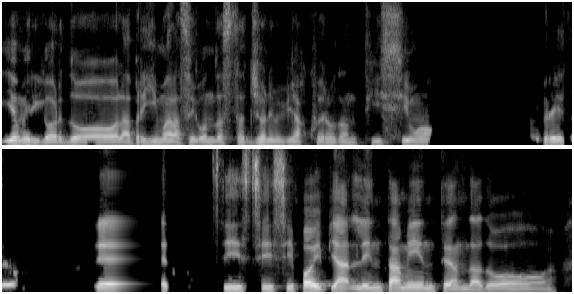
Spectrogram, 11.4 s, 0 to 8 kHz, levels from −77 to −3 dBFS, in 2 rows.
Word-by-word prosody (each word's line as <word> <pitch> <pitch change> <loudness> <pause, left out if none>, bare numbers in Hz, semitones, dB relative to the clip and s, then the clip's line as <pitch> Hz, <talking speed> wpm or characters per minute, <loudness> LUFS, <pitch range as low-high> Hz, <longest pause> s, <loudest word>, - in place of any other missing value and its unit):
Io 155 +1 +3
mi 125 -3 +1
ricordo 105 -1 0
la 105 0 -1
prima, 115 -2 -3
la 100 - -1
seconda 110 +1 -4
stagione, 110 +2 -4
mi 95 -2 -6
piacquero 100 0 -6
tantissimo 100 +3 -6 1.0
mi - - -15
presero. 115 - 0 0.7
Ehm, 125 0 +4 0.7
sì, 130 -2 +1
sì, 125 +2 0
sì, 130 +3 +1
poi 145 -1 +7
pia 120 -4 +4
lentamente 140 0 +2
è - - +5
andato 100 -2 -2
110 Hz, 115 wpm, -23 LUFS, 100-125 Hz, 1.0 s, poi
